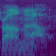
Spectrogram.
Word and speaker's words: Raoul Moat: It's Raoul Moat.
